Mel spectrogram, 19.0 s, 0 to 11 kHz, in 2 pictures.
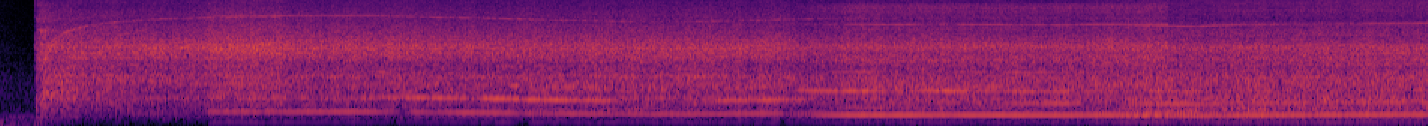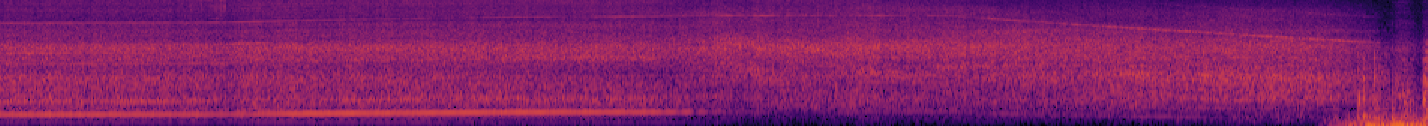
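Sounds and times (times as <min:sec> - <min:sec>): electric router cutting wood: 0:00.2 - 0:19.0.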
